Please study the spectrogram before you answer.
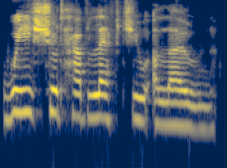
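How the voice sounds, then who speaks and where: A woman voicing an earnest, gentle schoolboy who speaks hesitantly in a storybook reading. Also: medium pitch, lively intonation, slow, muffled recording. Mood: gentle, concerned.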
